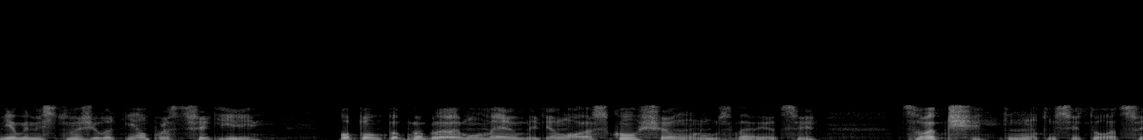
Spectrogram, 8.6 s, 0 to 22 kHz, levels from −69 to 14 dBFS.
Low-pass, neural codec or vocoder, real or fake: 5.4 kHz; autoencoder, 44.1 kHz, a latent of 192 numbers a frame, MeloTTS; fake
